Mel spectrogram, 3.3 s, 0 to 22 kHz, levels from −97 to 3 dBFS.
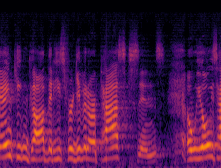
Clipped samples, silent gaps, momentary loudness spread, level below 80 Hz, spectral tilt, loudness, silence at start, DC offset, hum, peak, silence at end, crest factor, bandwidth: under 0.1%; none; 14 LU; -76 dBFS; -3.5 dB/octave; -32 LUFS; 0 s; under 0.1%; none; -14 dBFS; 0 s; 18 dB; 15.5 kHz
